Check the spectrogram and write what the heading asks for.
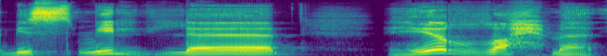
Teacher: را کو تشدید کی وجہ سے سختی سے پڑھنا ہے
